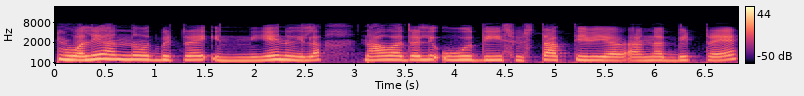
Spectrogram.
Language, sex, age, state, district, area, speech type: Kannada, female, 18-30, Karnataka, Chitradurga, rural, spontaneous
